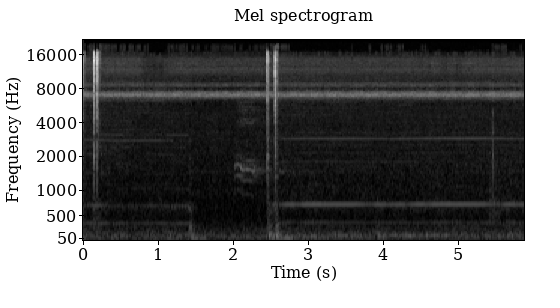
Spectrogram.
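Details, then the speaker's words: 1992-96 Ford OBS F150 after replacing failed 27-year-old wiper motor, ignition on, intermittent setting: quiet motor hum with soft clunks about every three seconds as it stops and restarts; normal operation, problem solved. "hopefully you can hear it in the video but the motor was coming on you could hear it stopping and starting for intermittent so it looks like that solved the problem"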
